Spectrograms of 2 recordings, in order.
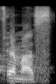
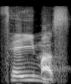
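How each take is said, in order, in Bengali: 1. প্রথম স্বরধ্বনিটি একটি সাধারণ ছোট 'e'। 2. প্রথম স্বরধ্বনিটি একটি গড়িয়ে যাওয়া 'ay' উচ্চারণ। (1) "নট ফেমাস" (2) "এটা উচ্চারণ হচ্ছে ফেইমাস"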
